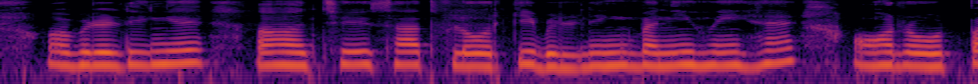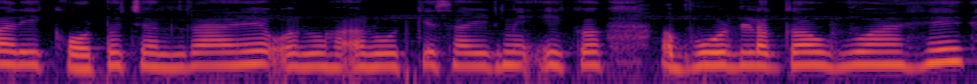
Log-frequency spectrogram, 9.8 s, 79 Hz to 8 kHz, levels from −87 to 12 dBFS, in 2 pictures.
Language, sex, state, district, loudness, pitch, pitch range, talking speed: Hindi, female, Chhattisgarh, Raigarh, -31 LUFS, 225 Hz, 215-230 Hz, 180 wpm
